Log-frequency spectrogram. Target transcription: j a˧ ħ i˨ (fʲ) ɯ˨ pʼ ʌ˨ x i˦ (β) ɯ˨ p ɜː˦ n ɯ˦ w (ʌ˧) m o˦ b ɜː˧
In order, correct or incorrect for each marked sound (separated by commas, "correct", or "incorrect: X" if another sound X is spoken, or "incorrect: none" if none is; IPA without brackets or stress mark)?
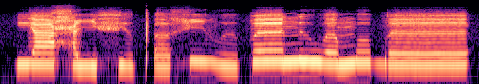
correct, correct, correct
